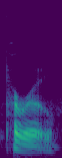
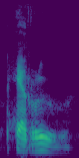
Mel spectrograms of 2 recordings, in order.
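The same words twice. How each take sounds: First: It is said with an English pronunciation. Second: It is said with a Spanish pronunciation.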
